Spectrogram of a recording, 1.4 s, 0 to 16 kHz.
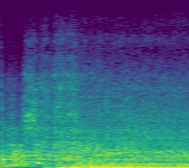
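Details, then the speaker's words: TimberKing 1620 sawmill engine after swapping the weak stock battery for a larger-CCA motorcycle battery (it needed jump starts below about 40°F): a brief crank catches almost instantly and settles into a steady, healthy run. Normal start. "Now that's the way it's intended to do. When I'm ready to crank it up now, I have full confidence that I can get it cranked up without having to pull up here and whip out the jumper cables."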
